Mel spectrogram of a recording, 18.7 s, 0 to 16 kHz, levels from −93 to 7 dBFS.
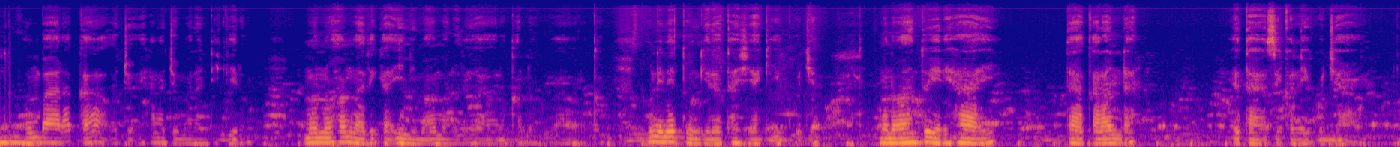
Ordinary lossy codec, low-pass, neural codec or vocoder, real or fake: Opus, 64 kbps; 14.4 kHz; none; real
